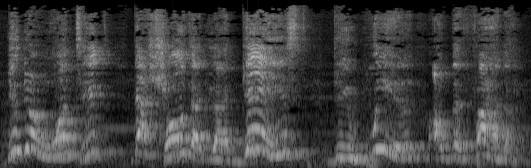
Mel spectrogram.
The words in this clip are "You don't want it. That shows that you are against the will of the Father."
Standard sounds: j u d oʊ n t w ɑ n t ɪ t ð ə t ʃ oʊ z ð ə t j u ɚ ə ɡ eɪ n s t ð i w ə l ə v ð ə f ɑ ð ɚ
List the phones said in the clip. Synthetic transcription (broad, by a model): j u d oʊ n t w ɑ n t ɪ t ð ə t ʃ oʊ z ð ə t j u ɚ ə ɡ eɪ n s t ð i w ə l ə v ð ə f ɑ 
